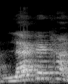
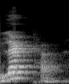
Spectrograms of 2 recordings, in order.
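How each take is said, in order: First: The half letter is said as a full syllable. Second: The half letter joins the next consonant. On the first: The speaker calls it wrong. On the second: The speaker calls it right.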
